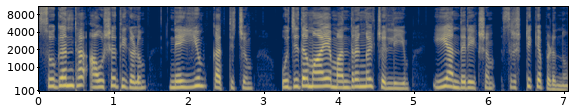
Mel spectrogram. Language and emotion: Malayalam, neutral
